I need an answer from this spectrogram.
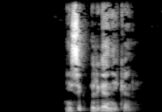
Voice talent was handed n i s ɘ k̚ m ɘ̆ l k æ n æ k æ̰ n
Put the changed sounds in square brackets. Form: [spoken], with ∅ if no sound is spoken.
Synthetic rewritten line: n i s ɘ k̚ [b] ɘ̆ l [ɡ] æ n [i] k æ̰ n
